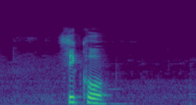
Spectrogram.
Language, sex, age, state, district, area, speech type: Dogri, male, 18-30, Jammu and Kashmir, Kathua, rural, read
